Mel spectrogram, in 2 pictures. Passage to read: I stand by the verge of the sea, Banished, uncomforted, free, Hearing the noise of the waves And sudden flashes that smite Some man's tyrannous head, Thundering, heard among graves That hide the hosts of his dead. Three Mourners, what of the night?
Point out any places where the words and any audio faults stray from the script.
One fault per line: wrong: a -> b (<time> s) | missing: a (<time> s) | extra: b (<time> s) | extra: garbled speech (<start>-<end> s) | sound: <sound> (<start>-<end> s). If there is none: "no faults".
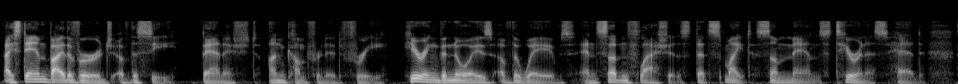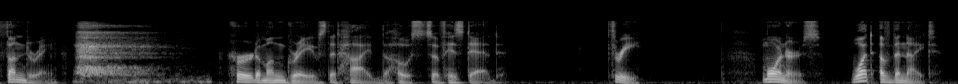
sound: sigh (10.3-11.7 s)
